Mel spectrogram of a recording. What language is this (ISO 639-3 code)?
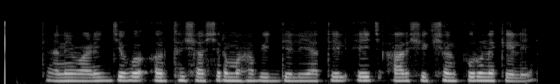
mar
